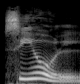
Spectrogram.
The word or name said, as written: सियोल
